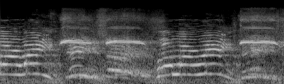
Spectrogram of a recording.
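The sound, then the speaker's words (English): Dozens of UPS workers and Teamsters union members practicing picketing outside a San Francisco facility chant "Teamsters is the answer" loudly in unison, a short rhythmic phrase repeated about every second and a half with rising and falling shouted voices. “Teamsters is the answer, they shouted.”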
